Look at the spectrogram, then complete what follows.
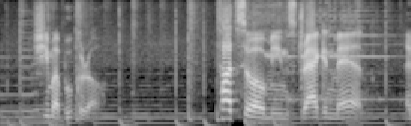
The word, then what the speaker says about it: Shimabukuro: Japanese pronunciation is Shimabukuro.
